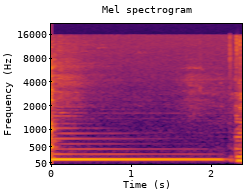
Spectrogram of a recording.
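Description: Electric guitar ringing a sustained D note. The fifth-fret D on the A string and the open D string are struck together as an ear-tuning check, the two pitches sounding as one. The note holds steadily and slowly fades.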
